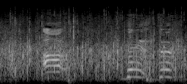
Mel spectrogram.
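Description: An audience applauds the comedian Sara Pascoe, steadily throughout, a dense wash of clapping with a few short, high-pitched whoops and cheers rising above it.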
